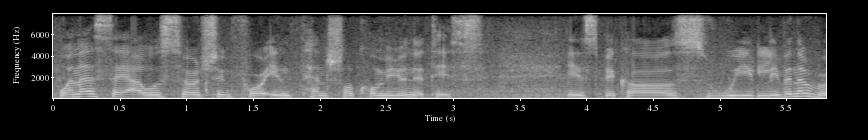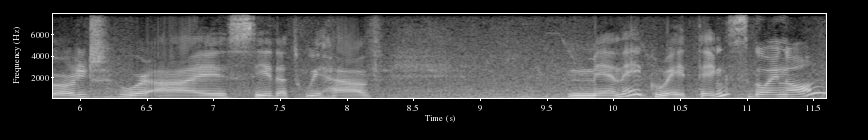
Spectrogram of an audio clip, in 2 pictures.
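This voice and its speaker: Speaking low and without hurry, a middle-aged woman from Norway hosts a relaxed conversational interview in an eco village. Her manner is chatty and enthusiastic, full of restarts, and the outdoor recording is noisy.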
